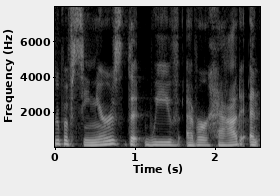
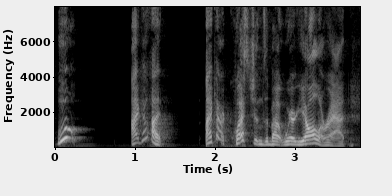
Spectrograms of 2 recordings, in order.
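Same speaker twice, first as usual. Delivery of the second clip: fast, rattled-off, sing-song forecaster patter swooping up and down; 4 semitones higher, 4 dB louder than usual. Retelling what Ryan Hall said about where the speaker lives: imitating Ryan Hall. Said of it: "Ryan Hall, y'all, is like".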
